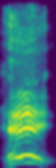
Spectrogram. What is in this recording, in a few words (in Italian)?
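"ehi", Italian; tono di notifica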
